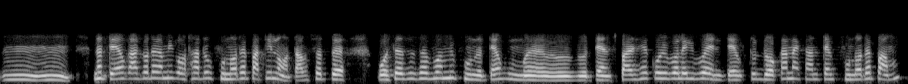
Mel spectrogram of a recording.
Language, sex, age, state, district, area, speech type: Assamese, female, 30-45, Assam, Sivasagar, rural, conversation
